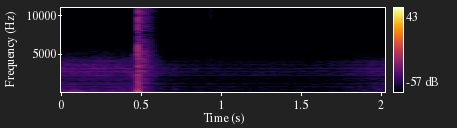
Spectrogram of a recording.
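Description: A single sharp click about half a second in, from a hand at the base of a 3D-printed plastic figure on the printer's build plate, followed by near silence.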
